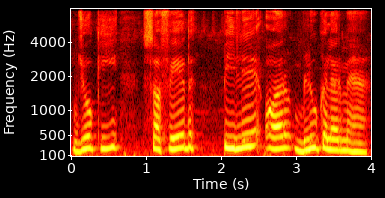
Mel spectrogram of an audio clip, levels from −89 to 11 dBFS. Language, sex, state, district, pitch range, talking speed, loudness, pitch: Hindi, male, Jharkhand, Garhwa, 210-245 Hz, 120 wpm, -13 LUFS, 230 Hz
